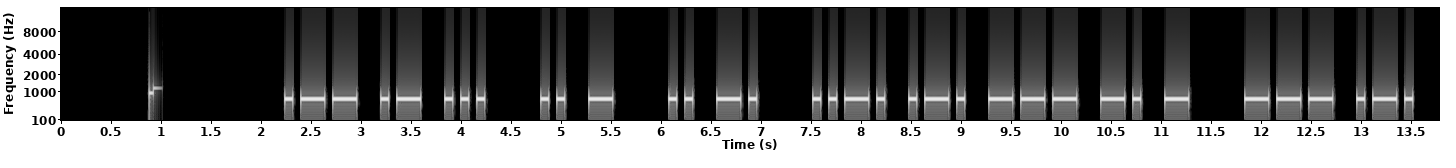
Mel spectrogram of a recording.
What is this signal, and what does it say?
Morse code, heard as a keyed tone, about 15 wpm, 700 Hz. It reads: WAS IT IN FRONT OR
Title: Sentences from Top 1000 Words - Review Part 2 - 15wpm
